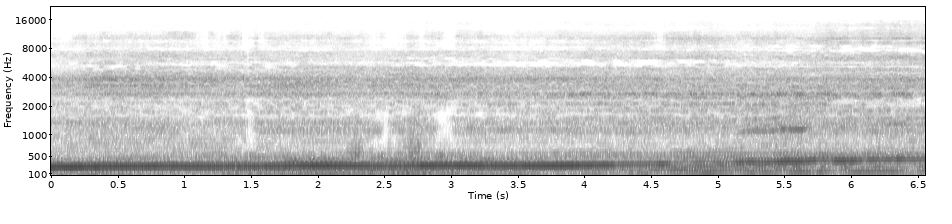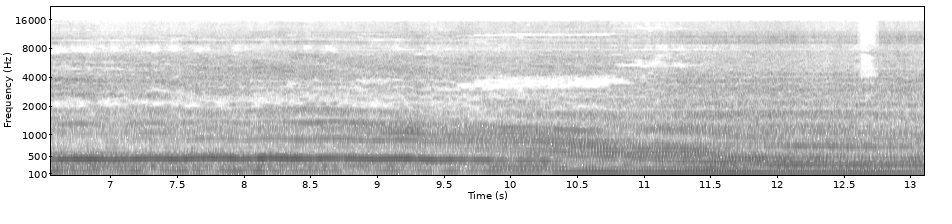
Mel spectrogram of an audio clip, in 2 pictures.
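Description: A race car engine revs hard through a slightly missed gear shift, a loud, sustained, buzzing engine tone that climbs in pitch partway through, holds, then drops back near the end, with no voices.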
